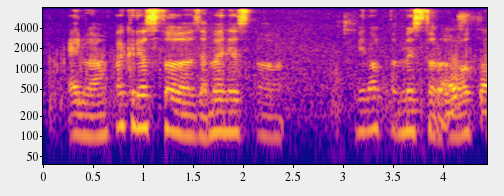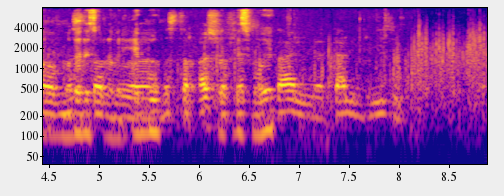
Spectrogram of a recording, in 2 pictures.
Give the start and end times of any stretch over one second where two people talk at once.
4.0-5.6

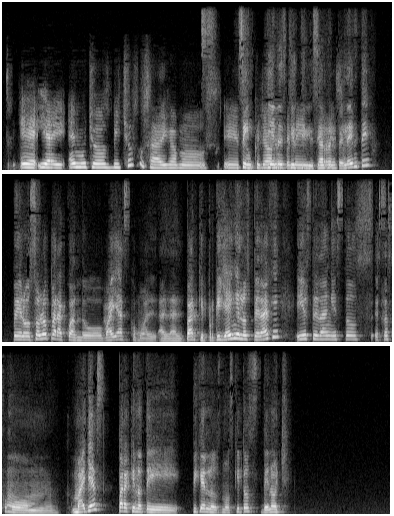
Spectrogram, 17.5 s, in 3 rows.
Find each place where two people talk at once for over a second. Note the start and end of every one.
3.5-5.0

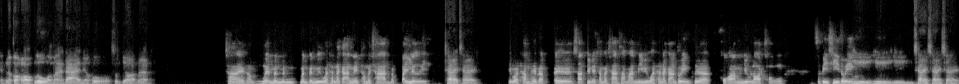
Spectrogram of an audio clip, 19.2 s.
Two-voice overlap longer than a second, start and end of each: none

